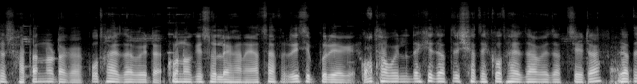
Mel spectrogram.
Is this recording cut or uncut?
uncut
